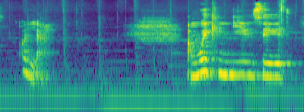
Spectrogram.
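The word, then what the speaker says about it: Hola: letter in the word it is not pronounced it's completely mute so Ola Ola and we can use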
